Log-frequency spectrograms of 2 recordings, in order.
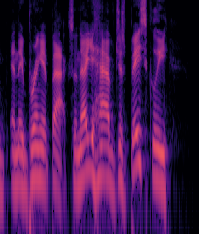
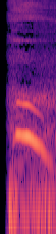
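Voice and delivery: loud, high exhale of relief; relieved whew; 8 dB louder than usual. Retold or imitated. Art bent over after landing, a loud high relieved whew. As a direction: blow it out like you just cheated death. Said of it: "Art is sitting like this going".

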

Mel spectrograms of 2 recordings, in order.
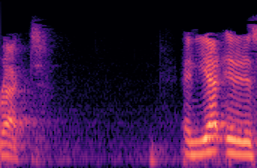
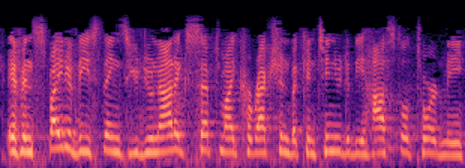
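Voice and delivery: louder, solemn proclaiming of the warnings; scripture reading; 3 semitones higher, 5 dB louder than usual. Acted. Pastor reading the curses to his congregation, solemn and loud. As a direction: read God's warnings with weight. Begins war passage reading.

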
